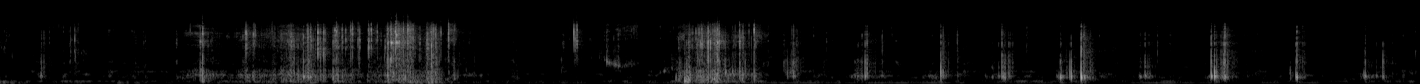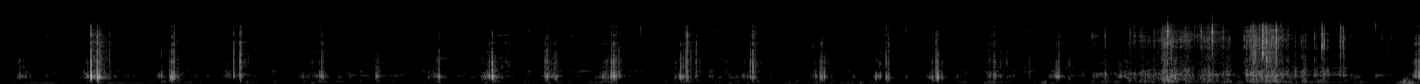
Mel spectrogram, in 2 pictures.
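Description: Close-up chewing of a crunchy, crumbly snack: short crunches about twice a second. Longer scraping rustles come in a few places, the last near the end as a spoon scoops more pieces from the bowl.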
